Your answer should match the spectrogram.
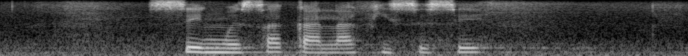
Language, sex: Tswana, female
